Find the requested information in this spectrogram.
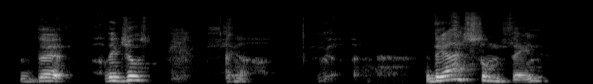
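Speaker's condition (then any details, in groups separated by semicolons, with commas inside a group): Cerebral palsy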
